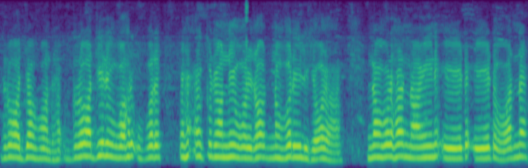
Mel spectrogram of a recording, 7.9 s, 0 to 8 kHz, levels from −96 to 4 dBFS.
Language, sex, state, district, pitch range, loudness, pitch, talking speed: Punjabi, male, Punjab, Kapurthala, 185-210 Hz, -14 LUFS, 200 Hz, 180 wpm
